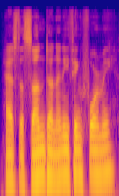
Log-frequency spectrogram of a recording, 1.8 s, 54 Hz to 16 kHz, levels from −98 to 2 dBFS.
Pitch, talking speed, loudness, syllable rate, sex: 100 Hz, 235 wpm, -16 LUFS, 5.7 syllables/s, male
